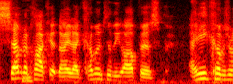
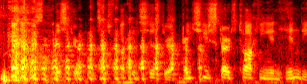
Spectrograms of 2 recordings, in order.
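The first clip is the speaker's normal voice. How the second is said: ordinary talk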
